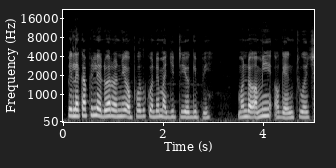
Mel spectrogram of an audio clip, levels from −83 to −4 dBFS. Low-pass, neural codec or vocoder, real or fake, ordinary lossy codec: 19.8 kHz; vocoder, 44.1 kHz, 128 mel bands every 512 samples, BigVGAN v2; fake; none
